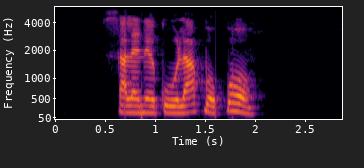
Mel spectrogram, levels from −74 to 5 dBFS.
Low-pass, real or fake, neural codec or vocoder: 5.4 kHz; real; none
